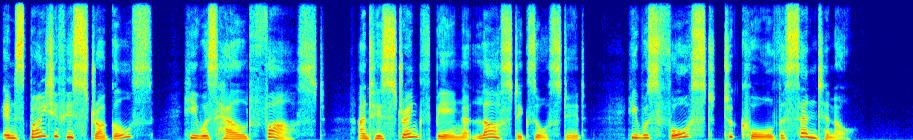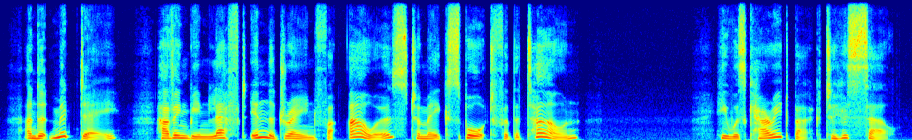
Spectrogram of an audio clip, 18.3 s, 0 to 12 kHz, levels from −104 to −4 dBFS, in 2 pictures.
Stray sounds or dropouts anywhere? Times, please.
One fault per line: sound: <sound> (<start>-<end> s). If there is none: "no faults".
no faults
